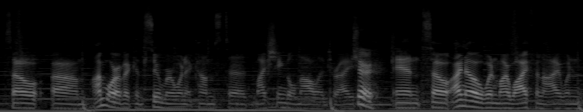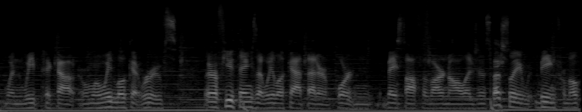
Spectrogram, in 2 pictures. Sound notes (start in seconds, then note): none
